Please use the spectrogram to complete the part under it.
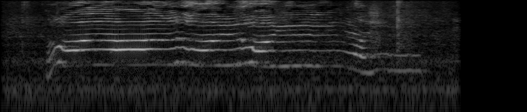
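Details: Munchkin cat meowing at an American Shorthair housemate in an odd, talk-like voice: one drawn-out, wavering meow of about three seconds. It starts with a quick rise, holds with slight wobbles, then dips at the end. A quiet indoor hum sits underneath.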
